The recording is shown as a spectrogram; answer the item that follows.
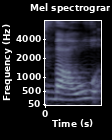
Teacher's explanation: baú, a última sílaba é mais forte, então ela é uma oxítona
